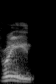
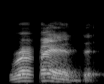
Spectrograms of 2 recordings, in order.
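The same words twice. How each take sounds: First: It is said as the present tense form. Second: It is said as the past tense form. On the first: The action happens now or habitually. "when you say it in present" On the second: The action happened before now. "when you try to say it in the past"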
